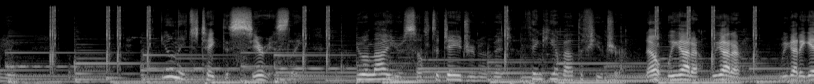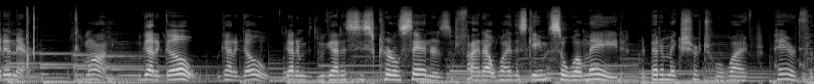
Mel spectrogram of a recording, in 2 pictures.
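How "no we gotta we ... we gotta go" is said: normal talking voice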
